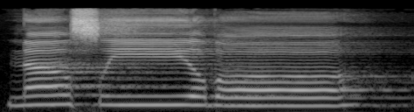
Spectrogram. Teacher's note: Huruf ra dibunyikan secara tafkhim karena berbaris di atas, maka dibacanya tebal. Ro jika berhenti hukumnya mad iwad karena ada baris tanwin fathah yang diwaqafkan. Cara bacanya panjang 2 harokat.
